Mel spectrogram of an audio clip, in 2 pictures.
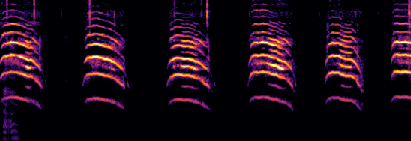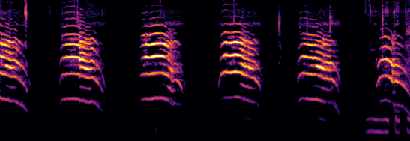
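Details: Abandoned kampung kitten cared for at home and fed milk from a bottle, day six: a steady series of eleven bright, falling meows, evenly repeated roughly once a second.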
